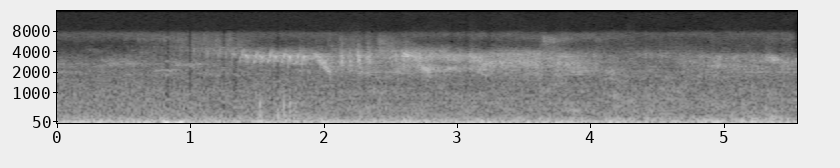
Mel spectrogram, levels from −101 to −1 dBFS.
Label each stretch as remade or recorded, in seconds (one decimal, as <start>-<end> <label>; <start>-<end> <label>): 0.0-2.1 recorded; 2.1-5.6 remade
